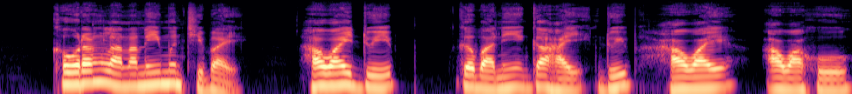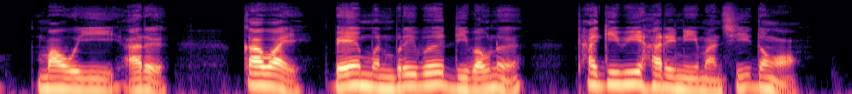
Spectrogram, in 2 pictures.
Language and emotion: Bodo, neutral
